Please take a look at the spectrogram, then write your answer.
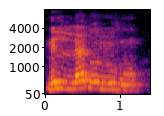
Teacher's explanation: ये रहा नून साकिन पहली शर्त, नून साकिन के बाद में ये आ गया लाम दूसरी शर्त। तो जब नून साकिन के बाद में लाम आया तो नून को कर देंगे खत्म। क्यों, क्योंकि नून हो गया लाम में मिक्स, इदगाम हो गया।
